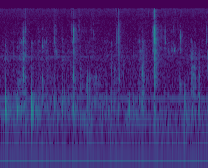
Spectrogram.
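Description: Faint chewing of fried chicken: irregular soft crunches and mouth clicks over a faint steady hum.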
